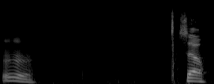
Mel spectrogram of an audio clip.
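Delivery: ordinary delivery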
